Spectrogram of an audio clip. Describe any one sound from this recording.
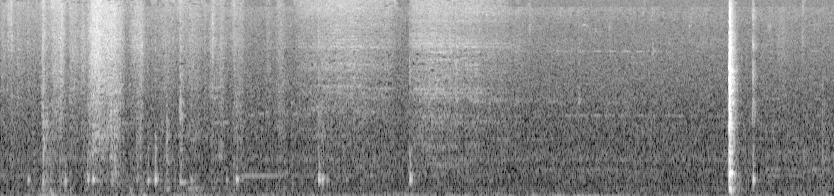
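Instrument keys click and clack softly.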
